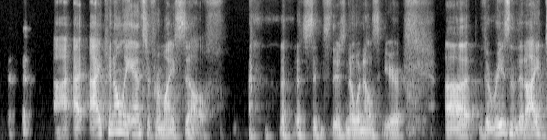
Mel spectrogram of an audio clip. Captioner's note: laughing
